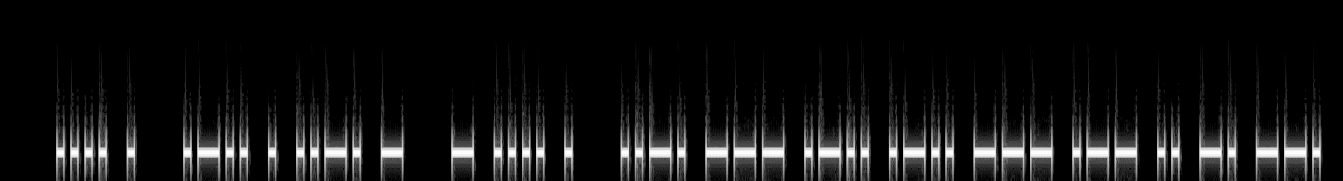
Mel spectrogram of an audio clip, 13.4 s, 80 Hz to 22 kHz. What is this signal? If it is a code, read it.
Morse code, heard as a keyed tone, about 17 wpm, 700 Hz. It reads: HE LEFT THE FOLLOWING
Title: Sentences from Top 1000 Words - Review Part 4 - 17wpm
